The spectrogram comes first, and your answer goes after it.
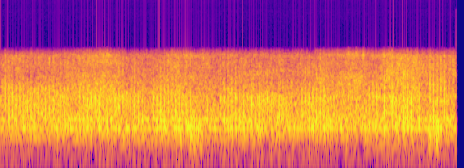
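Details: Pet cat purring close to an Android phone; an unbroken, rough, buzzing drone with a faint steady pulse, even in loudness for almost five seconds, ending abruptly, nothing else heard.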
